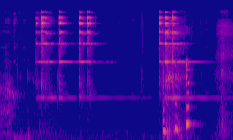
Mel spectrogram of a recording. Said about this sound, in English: ringing this bell that says ring for beer.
